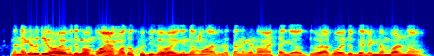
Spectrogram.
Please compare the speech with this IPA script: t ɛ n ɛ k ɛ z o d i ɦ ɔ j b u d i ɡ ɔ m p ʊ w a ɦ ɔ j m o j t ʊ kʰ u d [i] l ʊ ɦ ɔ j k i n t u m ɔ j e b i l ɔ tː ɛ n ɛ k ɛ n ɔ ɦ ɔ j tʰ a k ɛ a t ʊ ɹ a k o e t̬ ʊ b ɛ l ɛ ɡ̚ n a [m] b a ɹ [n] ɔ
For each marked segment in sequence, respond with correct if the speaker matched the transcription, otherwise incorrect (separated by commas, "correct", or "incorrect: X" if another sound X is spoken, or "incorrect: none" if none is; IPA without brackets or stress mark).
correct, correct, correct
